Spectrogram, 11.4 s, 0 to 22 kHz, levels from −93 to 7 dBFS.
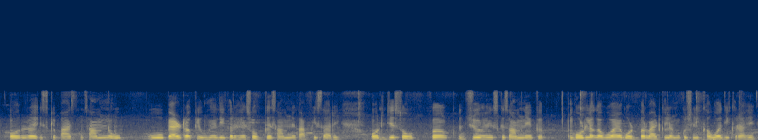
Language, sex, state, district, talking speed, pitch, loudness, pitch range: Hindi, female, Uttar Pradesh, Hamirpur, 205 wpm, 225 Hz, -18 LUFS, 220-235 Hz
